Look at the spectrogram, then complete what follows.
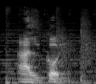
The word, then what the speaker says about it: halcón: Tenemos la palabra halcón. Truco de las palmadas para separarlo en sílaba. Al-con. Y ahora vamos al truco del lobo. Halcón. Fuerza de voz en con. Última sílaba. Sí, es aguda.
